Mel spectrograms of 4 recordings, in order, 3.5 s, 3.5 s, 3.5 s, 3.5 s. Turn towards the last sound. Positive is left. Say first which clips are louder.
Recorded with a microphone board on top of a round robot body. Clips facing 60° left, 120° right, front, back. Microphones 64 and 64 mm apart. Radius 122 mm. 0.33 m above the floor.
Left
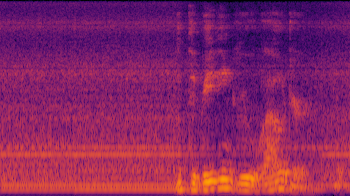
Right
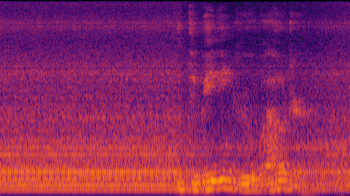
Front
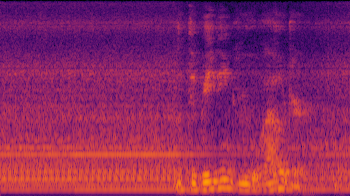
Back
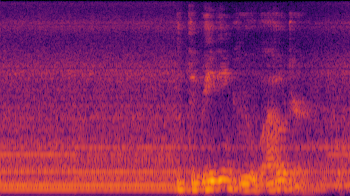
# left 3 dB, back 3 dB
turn(degrees=45)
